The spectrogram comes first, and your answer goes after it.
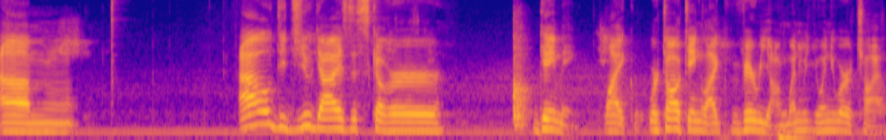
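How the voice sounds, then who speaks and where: In a strong French accent, a man speaks at a very slow pace with long, frequent pauses. His pitch is fairly high, with ordinary pitch variation. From Quebec. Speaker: podcast host. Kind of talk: casual interview.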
